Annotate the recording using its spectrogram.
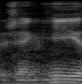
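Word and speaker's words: Zheng He: And then here especially, we're going to talk about briefly Jang Ha or Jenghi as some people pronounce it.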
